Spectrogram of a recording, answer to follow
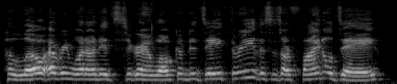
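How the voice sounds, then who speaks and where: A woman's voice: a little high, fairly even intonation, brisk. A congested woman with a cold, leading a live-streamed manifestation workshop in an earnest, encouraging way and often restarting her sentences. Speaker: manifestation coach hosting a livestream workshop. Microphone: livestream camera mic.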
